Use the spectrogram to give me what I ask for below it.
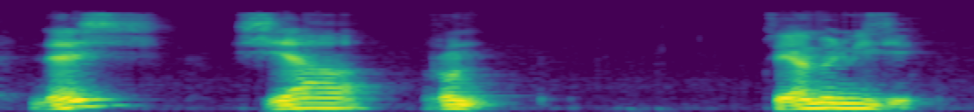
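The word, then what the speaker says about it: نَجَّارٌ: Et on prononce Najjarun. Donc, j'ai prononcé deux fois G. Najjarun.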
